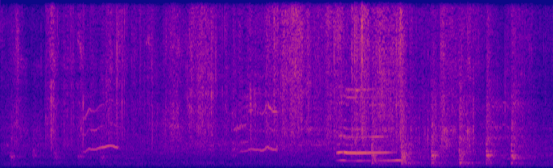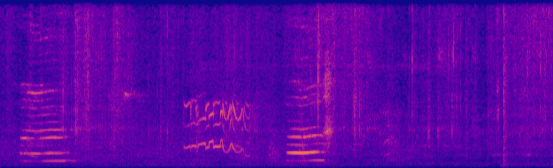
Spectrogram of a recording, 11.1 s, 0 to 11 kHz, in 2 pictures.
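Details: Rescued kitten that was abandoned and left freezing in -11°C snow for two days. Several short, thin meows, some wavering and some flat, scattered over a quiet background with soft rustling.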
